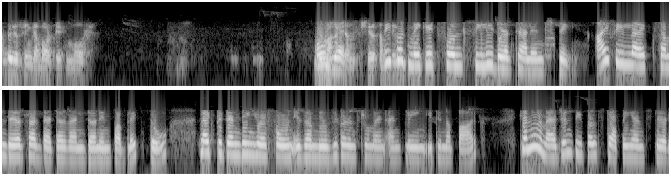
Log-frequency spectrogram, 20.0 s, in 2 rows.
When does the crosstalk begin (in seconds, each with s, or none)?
4.7 s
